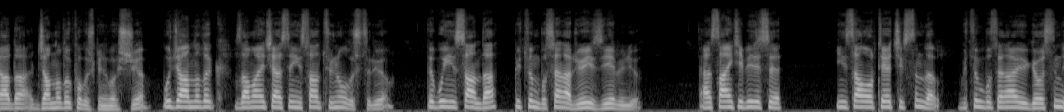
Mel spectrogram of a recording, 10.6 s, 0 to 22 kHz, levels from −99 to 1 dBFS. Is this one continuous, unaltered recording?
no; 1 cut; at 1.5 s

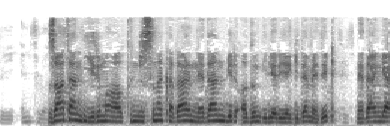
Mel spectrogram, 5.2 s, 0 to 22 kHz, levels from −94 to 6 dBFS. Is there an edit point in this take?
yes; 1 cut; at 1.1 s

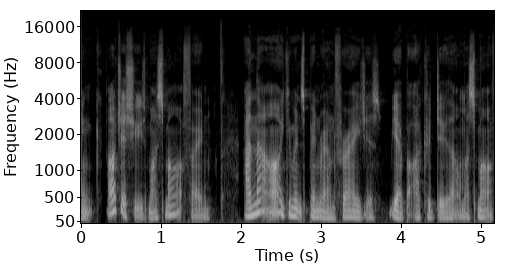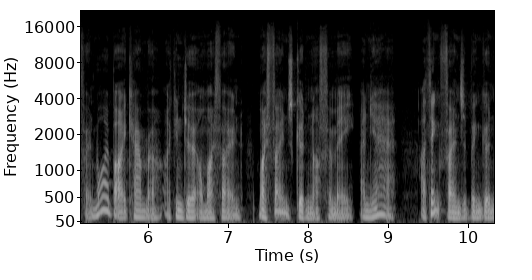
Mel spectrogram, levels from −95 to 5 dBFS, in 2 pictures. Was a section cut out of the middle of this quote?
no; 0 cuts

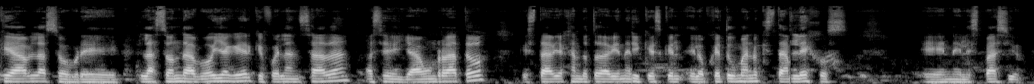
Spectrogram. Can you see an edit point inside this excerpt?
yes; 3 cuts; at 3.6 s, 6.3 s, 7.9 s

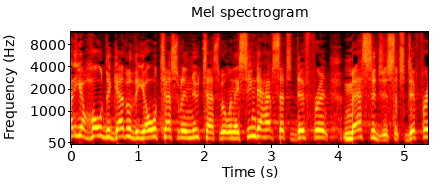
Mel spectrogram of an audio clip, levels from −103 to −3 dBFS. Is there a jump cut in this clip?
no; 0 cuts

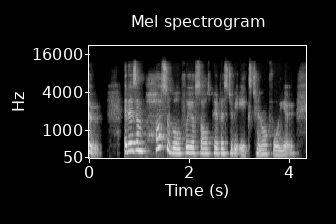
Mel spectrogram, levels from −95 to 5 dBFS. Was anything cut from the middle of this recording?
no; 0 cuts

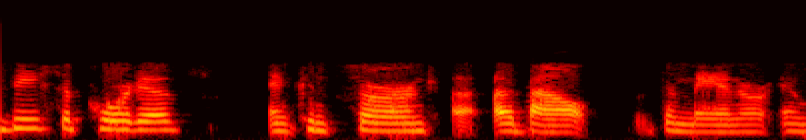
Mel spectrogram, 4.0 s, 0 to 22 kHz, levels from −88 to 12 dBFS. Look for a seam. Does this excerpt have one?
no; 0 cuts

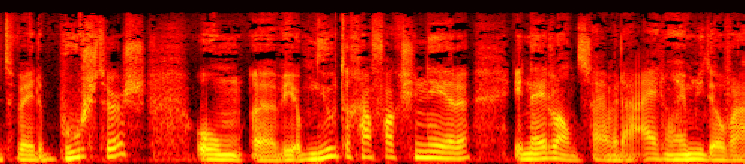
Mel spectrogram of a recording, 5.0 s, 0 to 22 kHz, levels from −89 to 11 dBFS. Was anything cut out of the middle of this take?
no; 0 cuts

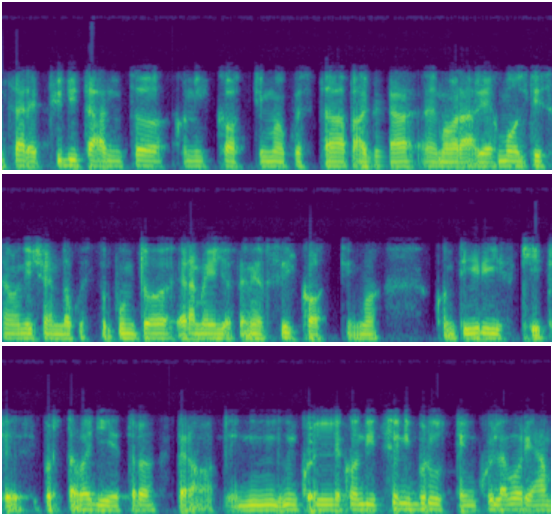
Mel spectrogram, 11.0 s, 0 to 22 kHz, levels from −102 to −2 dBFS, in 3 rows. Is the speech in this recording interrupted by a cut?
yes; 4 cuts; at 2.9 s, 3.3 s, 6.7 s, 8.8 s

